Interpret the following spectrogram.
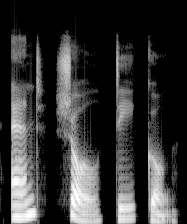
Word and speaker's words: Entschuldigung: we just break it down carefully, syllable by syllable. Let's do this together, nice and slow. Ent- schul- di- gung.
